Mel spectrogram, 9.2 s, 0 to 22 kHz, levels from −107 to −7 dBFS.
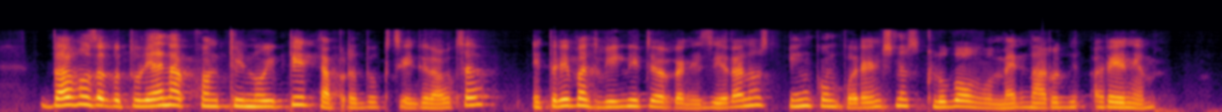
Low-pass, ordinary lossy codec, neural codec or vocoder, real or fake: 7.2 kHz; AAC, 64 kbps; codec, 16 kHz, 1 kbps, FreqCodec, larger model; fake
